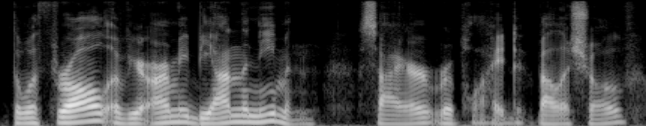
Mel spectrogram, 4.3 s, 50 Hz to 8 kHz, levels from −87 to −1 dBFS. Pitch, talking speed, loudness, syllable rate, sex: 125 Hz, 155 wpm, -20 LUFS, 4.9 syllables/s, male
